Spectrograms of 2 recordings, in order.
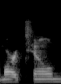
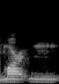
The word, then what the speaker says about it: Martilm: So I pronounce it Martilm. I think Pete pronounces it Martilm. We both pronounce it very differently.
